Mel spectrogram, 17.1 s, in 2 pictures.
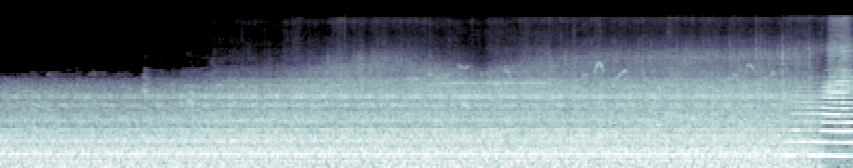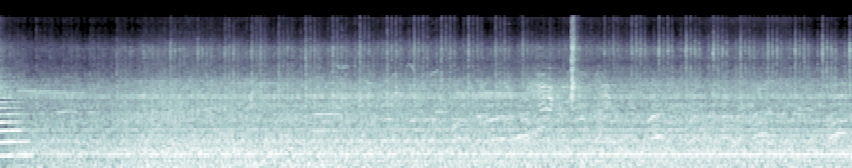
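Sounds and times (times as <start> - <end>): train carriages humming and rattling: 0.0 - 17.0
loud train horn blast: 7.8 - 9.3.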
